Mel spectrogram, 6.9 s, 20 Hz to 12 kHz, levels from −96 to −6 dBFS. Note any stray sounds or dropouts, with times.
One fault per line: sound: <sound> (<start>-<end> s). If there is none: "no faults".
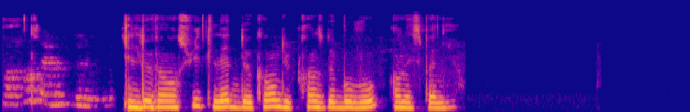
no faults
